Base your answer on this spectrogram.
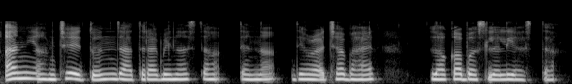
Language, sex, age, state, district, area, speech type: Goan Konkani, female, 18-30, Goa, Pernem, rural, spontaneous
